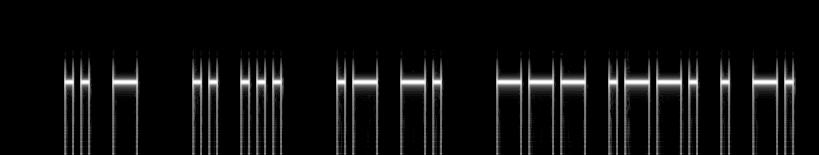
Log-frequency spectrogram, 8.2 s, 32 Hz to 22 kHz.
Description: Morse code, heard as a keyed tone, about 15 wpm, 700 Hz. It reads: IT IS AN OPEN
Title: Sentences from Top 1300 Words 15wpm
